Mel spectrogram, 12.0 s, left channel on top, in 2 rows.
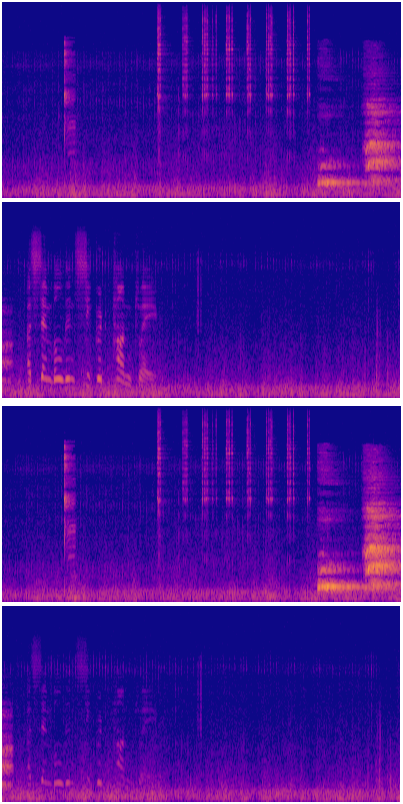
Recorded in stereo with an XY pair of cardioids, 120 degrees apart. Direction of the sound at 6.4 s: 70° left.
